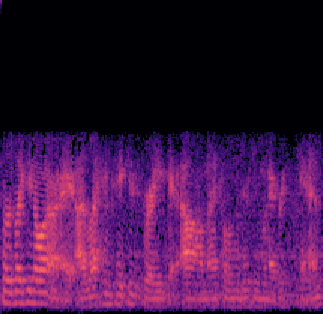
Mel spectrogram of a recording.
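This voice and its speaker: A man's voice: on the low side, steady tone, very fast. A young man playing a job candidate, talkative and leaning on "you know" as he answers. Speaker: job candidate in a role-play. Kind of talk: casual role-play. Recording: tinny, noisy, echoey.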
